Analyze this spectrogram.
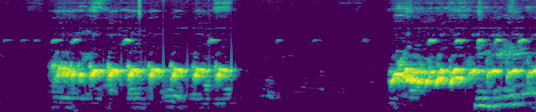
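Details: Local zebra dove kept in an aviary singing: two phrases of rapid, pulsed cooing notes at a steady mid pitch, the second phrase longer and fuller, separated by a short silence.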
